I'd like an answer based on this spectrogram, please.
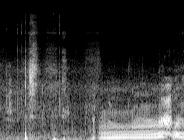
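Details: Wolf with its pack, recorded on a GoPro at wolf level; after rustling and a knock, a deep steady rumbling growl starts and holds to the end.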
